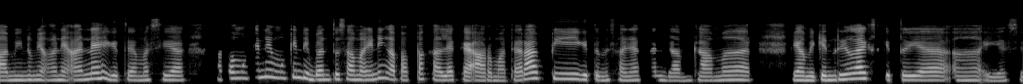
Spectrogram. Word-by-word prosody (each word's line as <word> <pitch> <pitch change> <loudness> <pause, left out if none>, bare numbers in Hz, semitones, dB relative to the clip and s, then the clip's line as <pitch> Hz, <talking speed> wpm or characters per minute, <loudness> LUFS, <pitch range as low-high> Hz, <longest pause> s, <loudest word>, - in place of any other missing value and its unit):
minum 200 +1 0
yang 195 -1 -2
aneh-aneh, 210 +6 +3
gitu 205 - -3
ya, 200 - -3
Mas, 205 - -4
ya? 205 - +2 0.4
Atau 220 +6 -3
mungkin, 290 +3 -5
ya, 340 - +1
mungkin, 295 +3 -2
dibantu 220 -2 +1
sama 220 -2 +3
ini 225 +5 0
nggak 220 - +2
papa, 200 +5 -4
kali 200 -2 +1
ya, - - -3
kayak 190 - +4
aromaterapi, 195 - +1 0.3
gitu 215 -2 0
misalnya 195 -1 -3
kan, 200 0 -10
dalam 180 0 -3
kamar. 200 +2 0 0.5
Yang 200 -1 +5
bikin 200 +2 +2
rileks, 265 +4 +5
gitu 210 - -5 0.2
ya, 195 - +2 0.3
heeh. 195 0 -3
Iya 170 0 -6
sih, 185 - -11
205 Hz, 195 wpm, -25 LUFS, 195-230 Hz, 0.5 s, Yang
